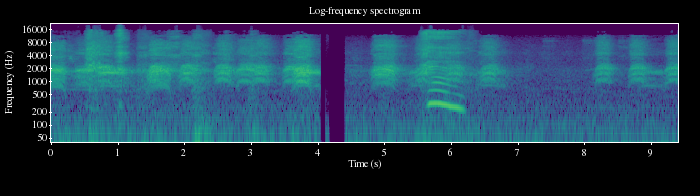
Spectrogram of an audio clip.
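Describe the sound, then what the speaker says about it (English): Several crows in a cartoon caw repeatedly in short harsh bursts, loud and close, one brief gap of silence midway and then more cawing from the flock. "So many crows."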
